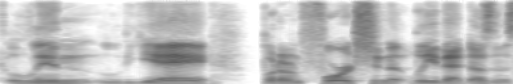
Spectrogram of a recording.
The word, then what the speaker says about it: Lin Lie: By the way, do want to note that I am aware it's pronounced like Lin Lie, but unfortunately that doesn't sound like V, so I can't even make the pun if I say Lie hand.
